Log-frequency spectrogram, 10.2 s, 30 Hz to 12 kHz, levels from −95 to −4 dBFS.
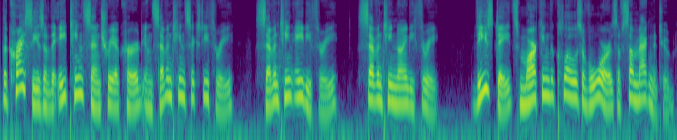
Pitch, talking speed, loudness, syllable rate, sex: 145 Hz, 160 wpm, -23 LUFS, 5.5 syllables/s, male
